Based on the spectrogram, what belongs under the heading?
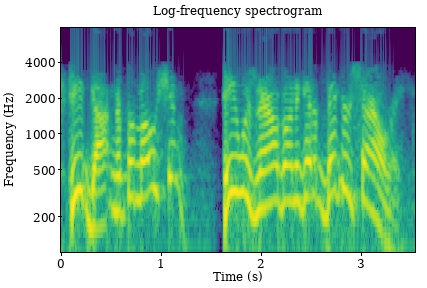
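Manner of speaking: high-pitched, playful excitement on another's behalf; mock excitement. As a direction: play up the priest's delight, pitched high. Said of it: "was he excited".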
